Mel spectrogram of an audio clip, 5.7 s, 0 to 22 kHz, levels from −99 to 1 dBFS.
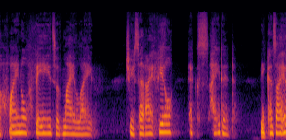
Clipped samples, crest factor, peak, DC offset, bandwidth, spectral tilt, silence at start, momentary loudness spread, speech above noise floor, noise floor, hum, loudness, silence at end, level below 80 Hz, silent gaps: under 0.1%; 18 dB; -10 dBFS; under 0.1%; 14 kHz; -6 dB/octave; 0 s; 14 LU; 42 dB; -68 dBFS; none; -28 LUFS; 0 s; -68 dBFS; none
